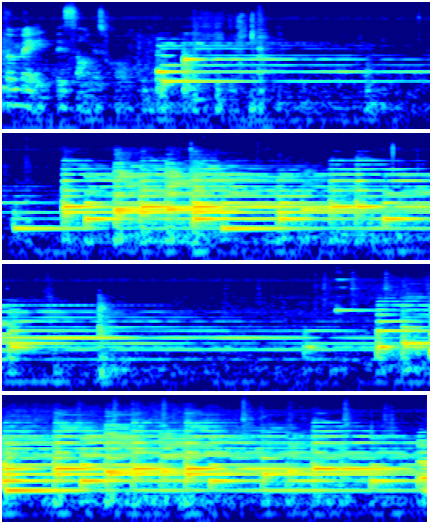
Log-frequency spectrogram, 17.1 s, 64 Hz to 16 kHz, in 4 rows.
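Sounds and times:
upright piano playing: 0:01.5 - 0:17.0.

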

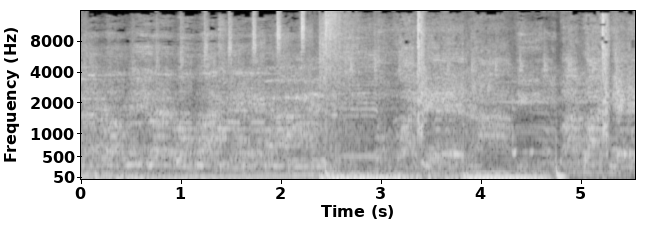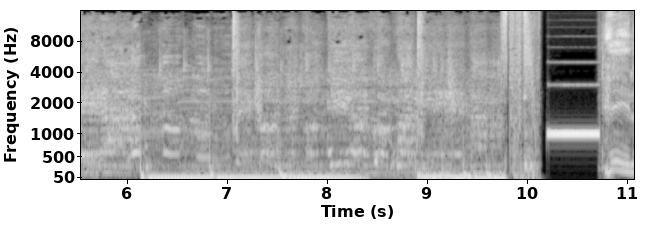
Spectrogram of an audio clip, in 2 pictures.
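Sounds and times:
hip-hop music with rapping: 0:00.0 - 0:10.1
electronic bleep: 0:10.2 - 0:10.8.

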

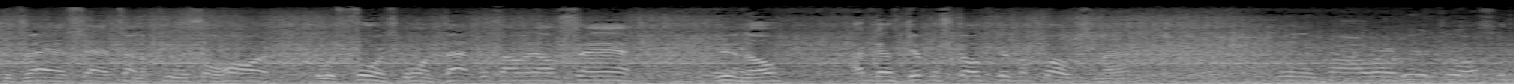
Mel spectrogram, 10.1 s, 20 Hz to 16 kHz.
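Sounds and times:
man talking: 0:00.0 - 0:07.8, 0:08.4 - 0:10.0
steady low rumble: 0:00.0 - 0:10.0.

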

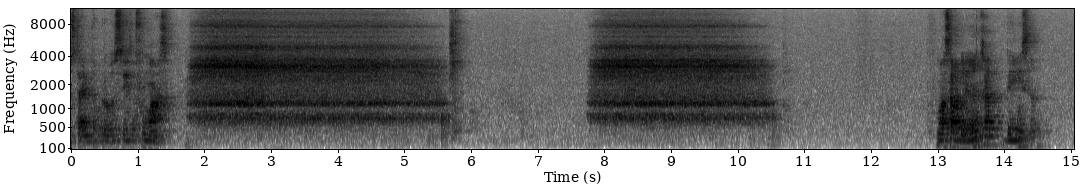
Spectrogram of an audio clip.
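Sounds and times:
air drawn through hookah: 0:01.6 - 0:06.3, 0:07.7 - 0:11.0.

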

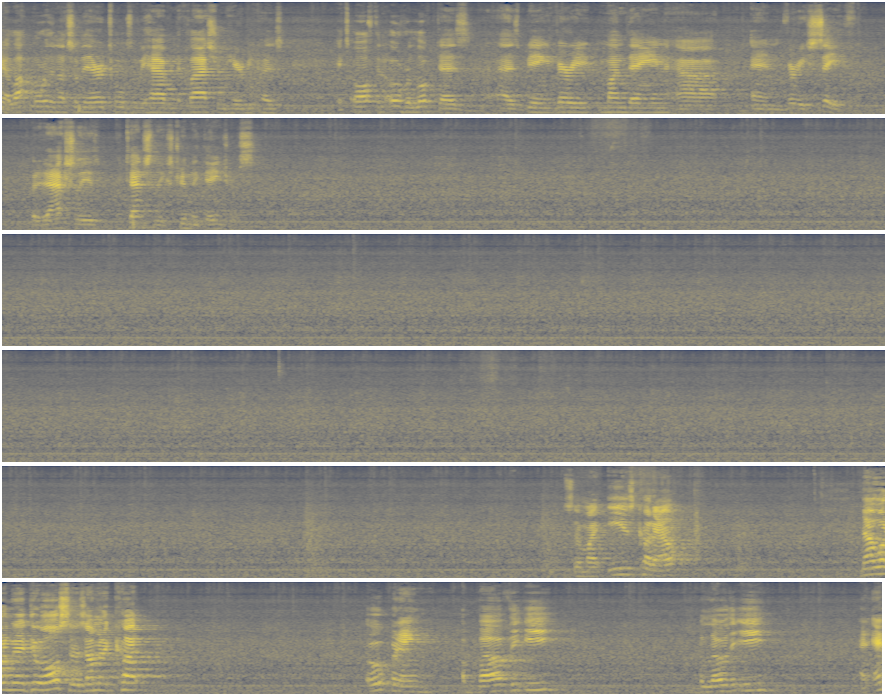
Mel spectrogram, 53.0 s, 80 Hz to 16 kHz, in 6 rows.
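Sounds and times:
ventilation hum and hiss: 0:00.0 - 0:52.9.

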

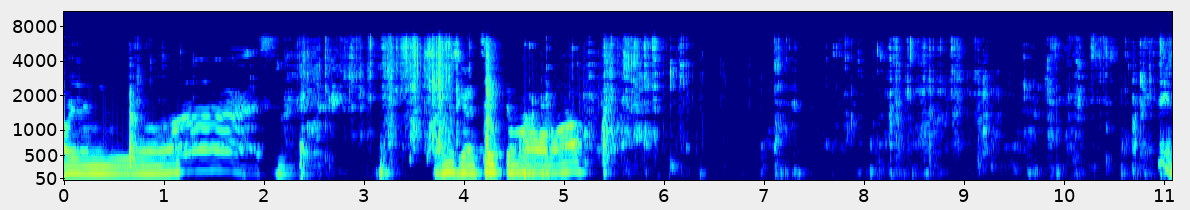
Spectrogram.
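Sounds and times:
card packs stacked on a table: 0:02.2 - 0:11.0
foil packs crinkling: 0:02.2 - 0:11.0.

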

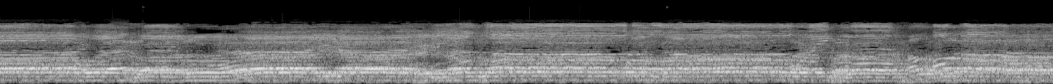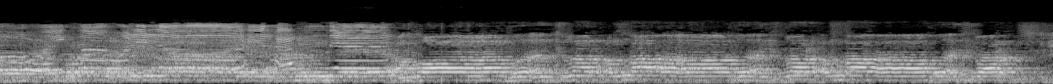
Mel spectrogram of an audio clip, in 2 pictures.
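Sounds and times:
group chanting in unison: 0:00.0 - 0:21.0.

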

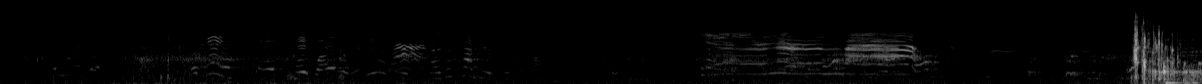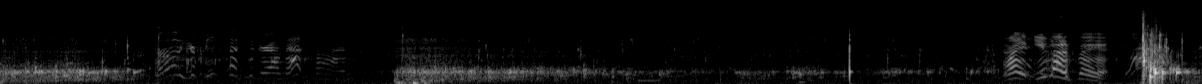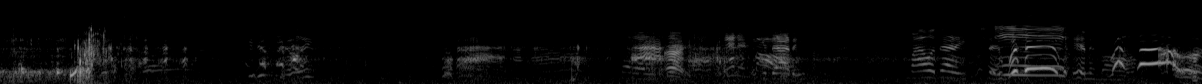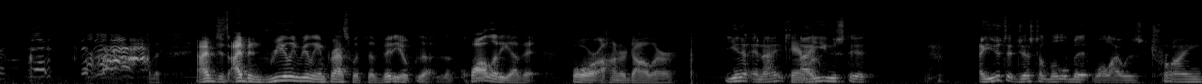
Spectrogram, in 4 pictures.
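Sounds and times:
loud splash into pool: 0:11.3 - 0:13.4, 0:16.0 - 0:18.0, 0:23.4 - 0:25.3
churning water and bubbles: 0:11.3 - 0:13.6, 0:15.9 - 0:22.0, 0:23.3 - 0:25.3
toddler high-pitched vocal sound: 0:34.0 - 0:36.5.

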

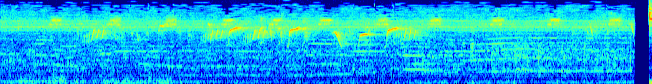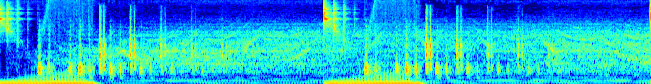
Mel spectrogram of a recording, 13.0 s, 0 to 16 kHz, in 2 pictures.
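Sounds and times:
small birds chirping: 0:00.0 - 0:06.4.

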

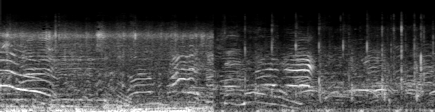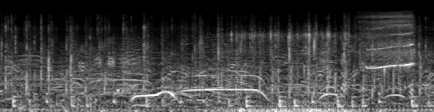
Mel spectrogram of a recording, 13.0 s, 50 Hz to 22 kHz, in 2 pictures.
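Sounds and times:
spectators calling and cheering: 0:00.0 - 0:13.0.

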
